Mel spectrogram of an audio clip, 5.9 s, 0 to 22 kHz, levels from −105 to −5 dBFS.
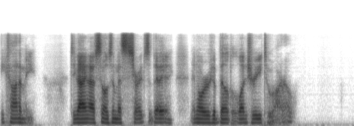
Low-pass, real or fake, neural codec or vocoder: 7.2 kHz; fake; codec, 16 kHz, 0.5 kbps, FreqCodec, larger model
